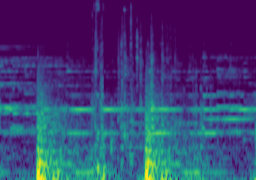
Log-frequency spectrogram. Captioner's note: thump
